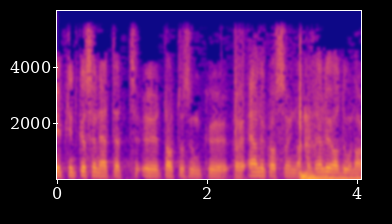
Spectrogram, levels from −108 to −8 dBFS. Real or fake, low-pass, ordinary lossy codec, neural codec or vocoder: real; 5.4 kHz; none; none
